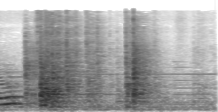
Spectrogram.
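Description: Makeup bottles and compacts clattering as they are handled on a bathroom counter: two short bursts of clinking and rattling, about half a second and a second and a half in.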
